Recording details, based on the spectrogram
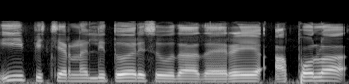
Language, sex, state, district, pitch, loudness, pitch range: Kannada, male, Karnataka, Koppal, 150 Hz, -13 LUFS, 145-160 Hz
